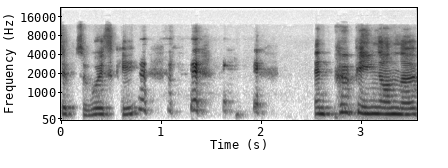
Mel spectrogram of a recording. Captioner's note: laughs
